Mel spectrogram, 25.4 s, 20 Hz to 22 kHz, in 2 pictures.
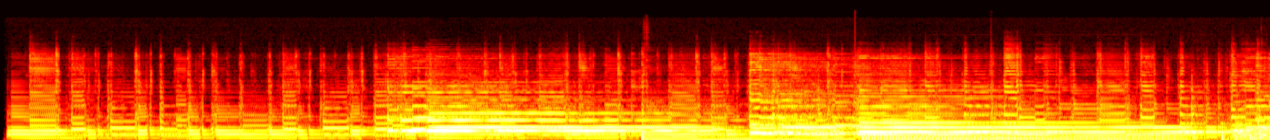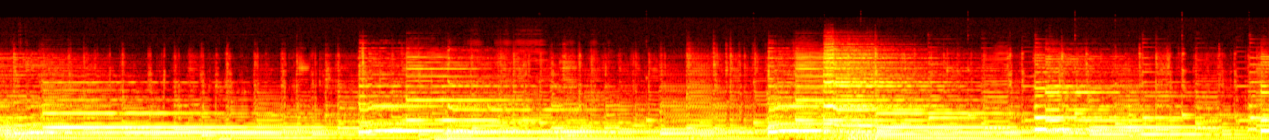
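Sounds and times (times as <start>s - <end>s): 
guitar montage: 0.1s - 25.3s.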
